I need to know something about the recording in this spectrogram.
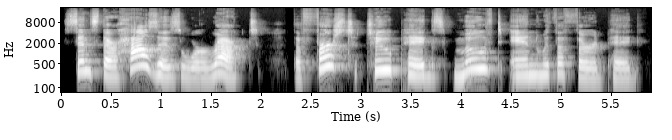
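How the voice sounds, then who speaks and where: High-voiced woman reading a storybook slowly. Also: very animated, sharp tone. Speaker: storybook reader. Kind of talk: expressive children's read-aloud narration.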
